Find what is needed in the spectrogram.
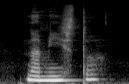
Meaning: in lieu of, instead of, rather than
- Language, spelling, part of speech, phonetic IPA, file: Czech, namísto, preposition, [ˈnamiːsto], Cs-namísto.ogg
